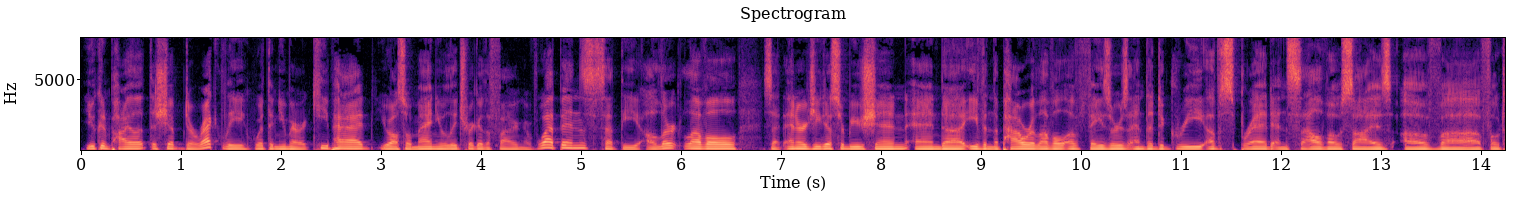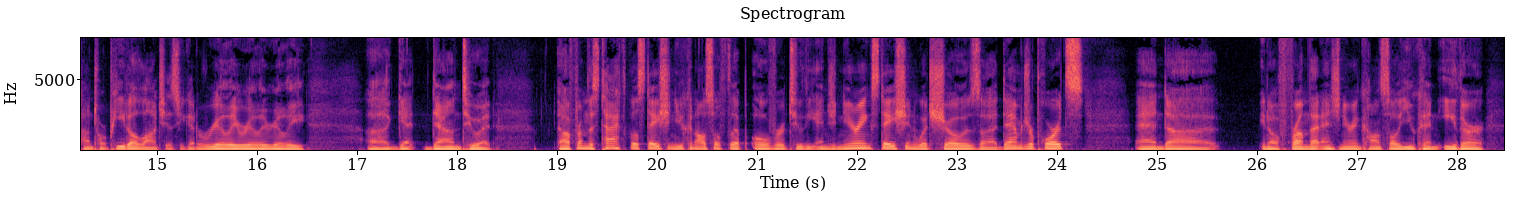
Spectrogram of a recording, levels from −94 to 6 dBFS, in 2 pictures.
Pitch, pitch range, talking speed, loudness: 125 Hz, 115-140 Hz, 180 wpm, -17 LUFS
